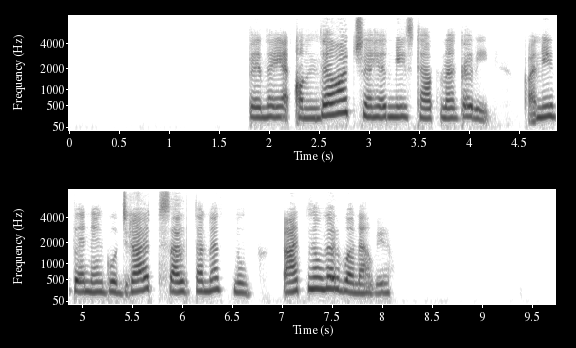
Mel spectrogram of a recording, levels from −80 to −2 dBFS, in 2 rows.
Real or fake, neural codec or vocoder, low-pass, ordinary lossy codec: fake; codec, 16 kHz, 0.5 kbps, FreqCodec, larger model; none; none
